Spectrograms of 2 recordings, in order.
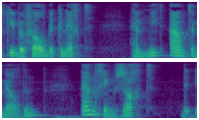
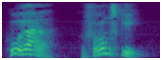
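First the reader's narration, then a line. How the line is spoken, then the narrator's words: Calling out. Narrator (Dutch): riep Petritsky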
